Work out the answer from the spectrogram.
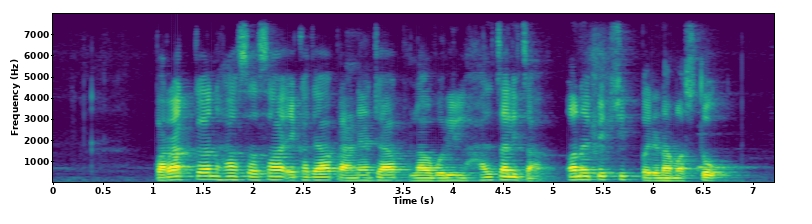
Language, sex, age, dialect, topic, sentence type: Marathi, male, 18-24, Northern Konkan, agriculture, statement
